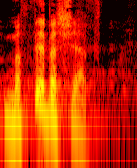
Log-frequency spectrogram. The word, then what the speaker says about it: Mephibosheth: Did I not saying that right? 50-50. We'll just call him Meth for short. We'll call him Meth. It's Mephibosheth.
